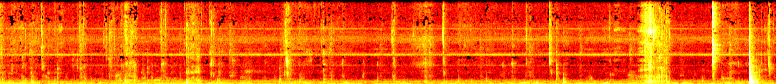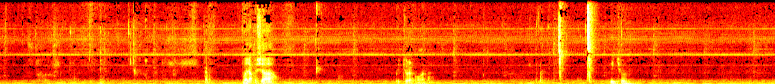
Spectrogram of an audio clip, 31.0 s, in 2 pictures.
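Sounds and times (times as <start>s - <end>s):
person chewing food: 0.0s - 19.8s
faint steady hum: 0.0s - 31.0s.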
